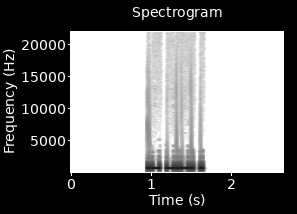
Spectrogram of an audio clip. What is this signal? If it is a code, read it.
Morse code, heard as a keyed tone, about 40 wpm, 700 Hz. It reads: ACE
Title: Top Three Letter Combinations in Words 40wpm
